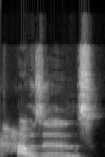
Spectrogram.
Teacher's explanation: in the word houses, my S's turn to Z sounds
